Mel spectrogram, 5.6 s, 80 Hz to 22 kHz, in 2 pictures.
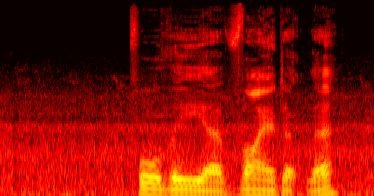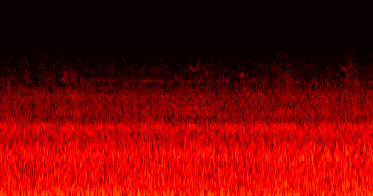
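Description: A British Rail Class 220 train runs at speed in Transport Fever 2, giving a steady, even rumble throughout. Someone talks briefly over it near the start.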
